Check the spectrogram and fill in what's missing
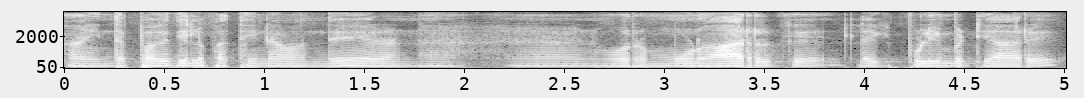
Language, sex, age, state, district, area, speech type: Tamil, male, 30-45, Tamil Nadu, Erode, rural, spontaneous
